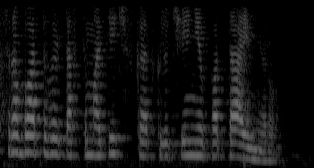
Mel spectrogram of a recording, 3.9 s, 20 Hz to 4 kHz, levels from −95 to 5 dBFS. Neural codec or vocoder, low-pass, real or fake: none; 3.6 kHz; real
